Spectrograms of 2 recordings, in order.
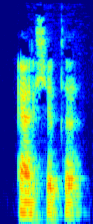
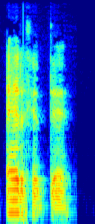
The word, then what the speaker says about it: erchete: So we have the e on the end spelled like ai, like it is in ine. We also have a t now in erchete, like ton, tin, to. So that can help us.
